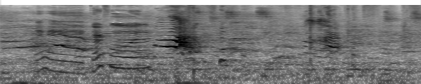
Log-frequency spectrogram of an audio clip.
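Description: Children playing: high children's voices calling out, with one loud shout about two and a half seconds in, over a steady low hum.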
